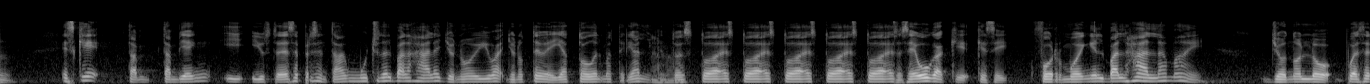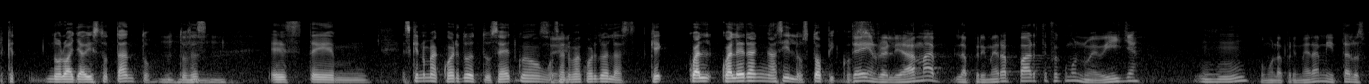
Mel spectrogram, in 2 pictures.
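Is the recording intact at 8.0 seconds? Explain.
No. At 8.0 seconds the speech is caught in a broken-record loop that runs from 7.29 to 8.94 s. A fragment of about 0.41 s plays back to back four times, identical each pass. It sounds like a stuck skip, with the same sliver of speech restarting again and again. The likely cause is a stall in the player, encoder or stream, which kept resending the last piece it held. Whatever speech belonged in that span is gone.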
